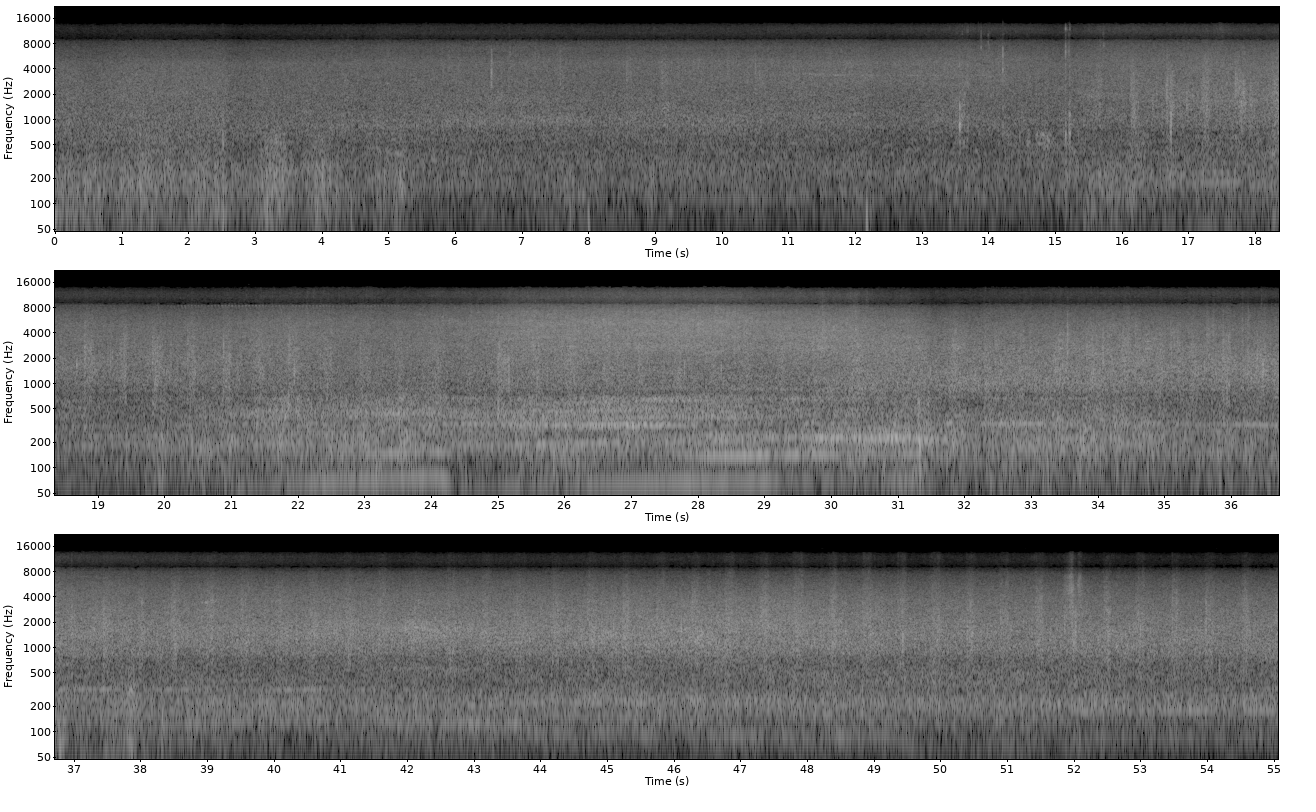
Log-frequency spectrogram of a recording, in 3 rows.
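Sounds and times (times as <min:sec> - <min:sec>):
passing motor traffic hum: 0:00.0 - 0:55.0
steady background noise: 0:00.0 - 0:55.0
footsteps on gravel: 0:15.2 - 0:27.8, 0:29.0 - 0:55.0.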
